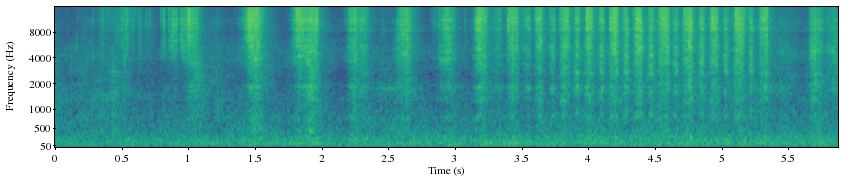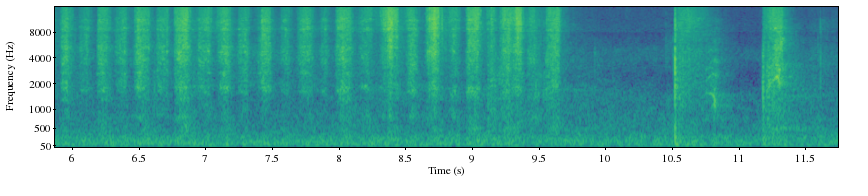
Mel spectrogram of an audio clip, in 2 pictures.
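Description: A knife shaves the skin of a pig carcass in steady, repeated rasping strokes, a rhythmic scraping that goes on for several seconds with brief pauses, close by and moderately quiet.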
